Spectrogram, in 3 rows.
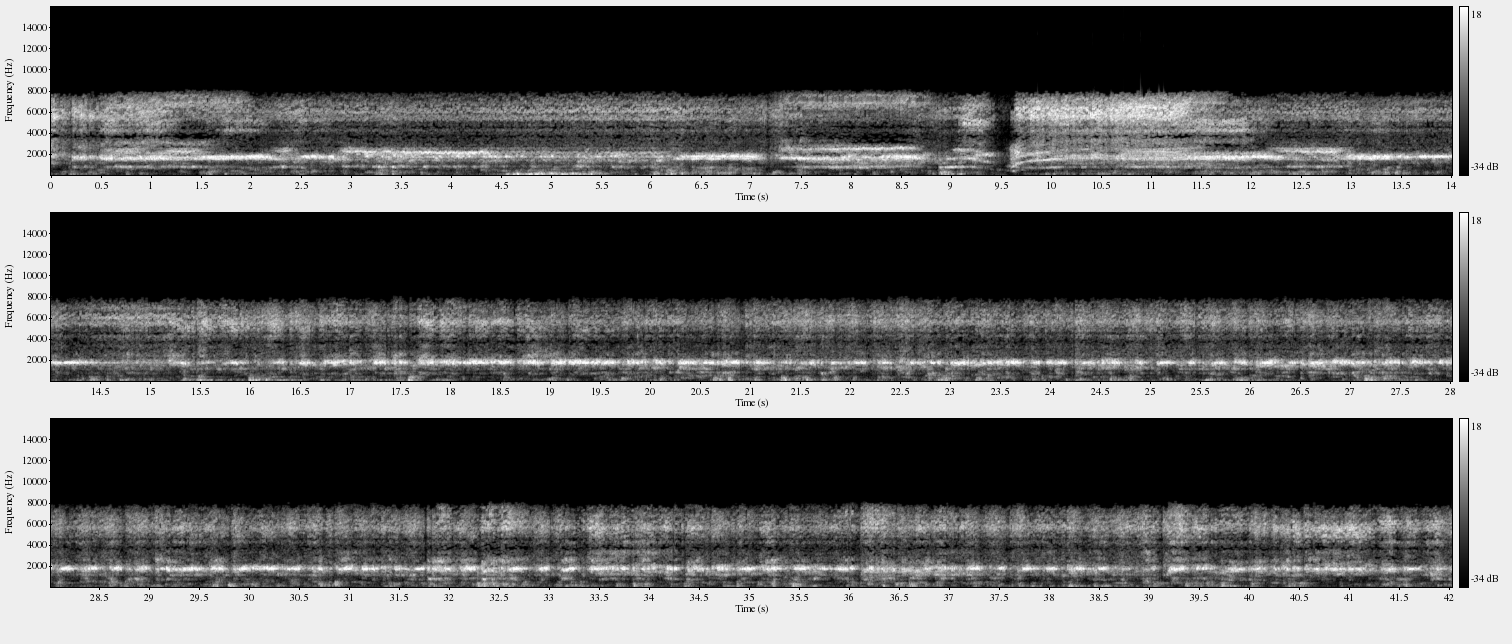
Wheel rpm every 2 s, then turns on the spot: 220, 220, 210, 220, 180, 220, 230, 230, 230, 230, 240, 230, 240, 230, 230, 230, 230, 230, 230, 230, 230.
none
